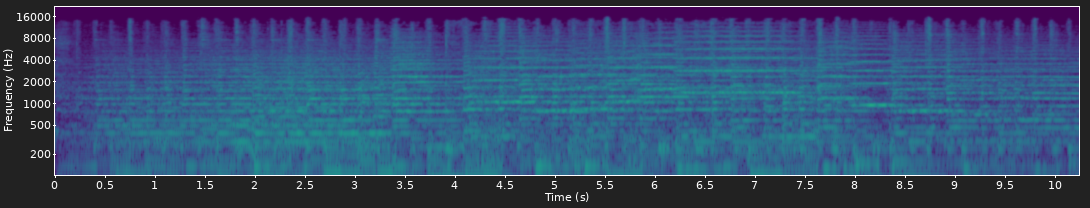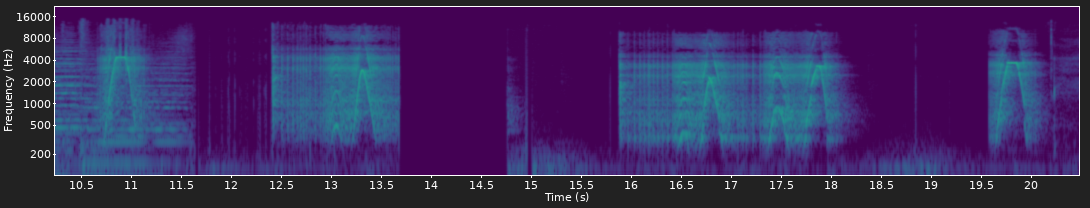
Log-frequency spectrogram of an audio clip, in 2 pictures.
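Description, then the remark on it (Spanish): A metal detector beeps and whines with a steady, buzzy electronic tone that wavers in pitch, then breaks off into short bursts of rough scraping noise separated by brief silences. “Si ustedes son buscadores usuales de tesoros, seguro eh, reconocieron el sonido de uno de estos detectores de metales que a veces nos podemos encontrar en la playa donde muchas personas regularmente buscan sorpresas enterradas en la arena.”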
